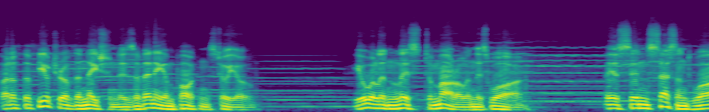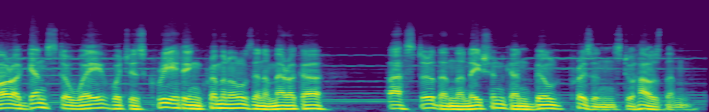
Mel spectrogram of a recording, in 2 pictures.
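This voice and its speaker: A man's voice: sits low, moderate pace, faint music behind. A man delivering a grave, formal, exhortatory scripted appeal as the narrator of a radio drama.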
